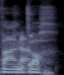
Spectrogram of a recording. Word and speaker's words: van Gogh: this is a minute 20 video go Vincent van Gogh I'm cutting that's how you pronounce it I just cut so you just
